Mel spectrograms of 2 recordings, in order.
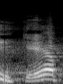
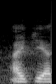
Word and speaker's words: IKEA: el arca venía de Ikea pues una cosa así o de ika aika así se pronuncia parecía que el arca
